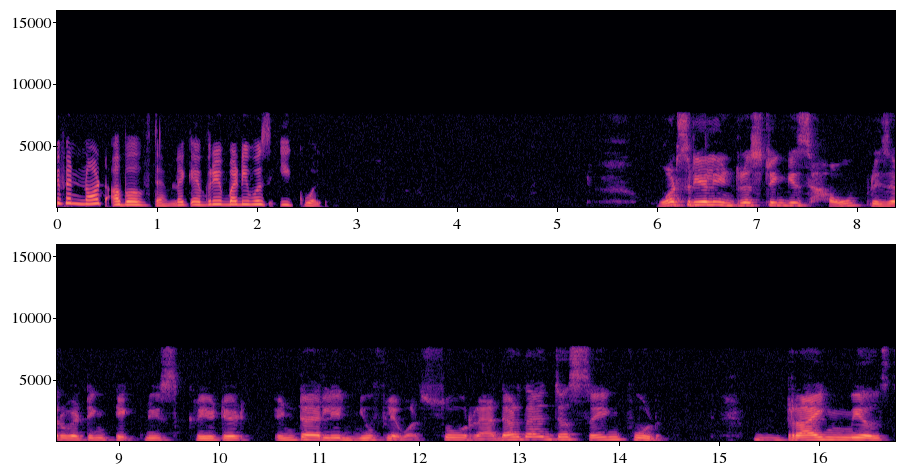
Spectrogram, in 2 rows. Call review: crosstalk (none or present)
none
